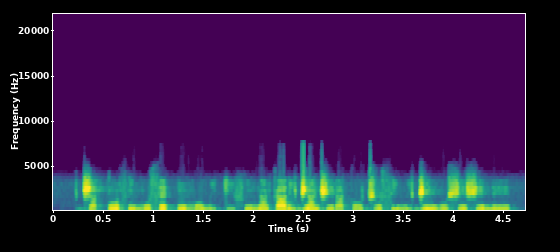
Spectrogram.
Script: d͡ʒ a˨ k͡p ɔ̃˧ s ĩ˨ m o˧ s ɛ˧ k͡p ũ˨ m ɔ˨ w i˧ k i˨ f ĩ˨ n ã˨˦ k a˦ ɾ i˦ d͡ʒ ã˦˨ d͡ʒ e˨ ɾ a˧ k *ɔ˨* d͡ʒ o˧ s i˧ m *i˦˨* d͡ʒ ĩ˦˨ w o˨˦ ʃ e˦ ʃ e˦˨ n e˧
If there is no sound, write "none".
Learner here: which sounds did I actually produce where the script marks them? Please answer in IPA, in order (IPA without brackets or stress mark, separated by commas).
ɔ˨, i˦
